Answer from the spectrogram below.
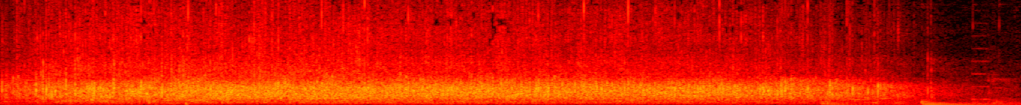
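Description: A crowd claps steadily in a dense, loud burst of applause that holds for several seconds, then fades as a low hum and faint voice emerge at the end.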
